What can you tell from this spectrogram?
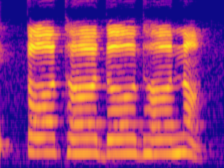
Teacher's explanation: त वर्ग के उच्चारण में दांत पे जो दांत है वहाँ पे ये स्पर्श करती है।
